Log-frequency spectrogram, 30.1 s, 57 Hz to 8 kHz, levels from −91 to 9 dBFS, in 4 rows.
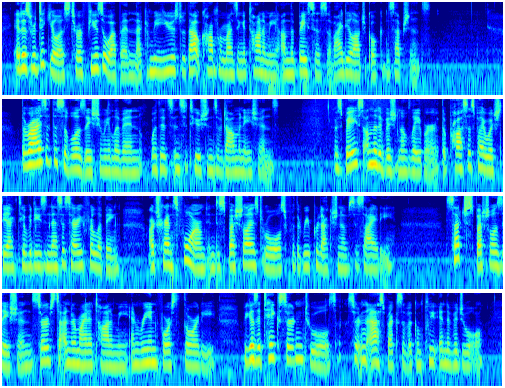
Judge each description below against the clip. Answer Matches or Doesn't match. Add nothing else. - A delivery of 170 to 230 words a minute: Doesn't match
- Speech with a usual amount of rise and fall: Matches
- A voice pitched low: Doesn't match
